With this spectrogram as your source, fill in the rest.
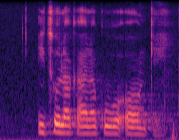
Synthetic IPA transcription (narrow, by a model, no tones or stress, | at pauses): itʰɔlak̬alakuwɔʔɔːŋkʼɛ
